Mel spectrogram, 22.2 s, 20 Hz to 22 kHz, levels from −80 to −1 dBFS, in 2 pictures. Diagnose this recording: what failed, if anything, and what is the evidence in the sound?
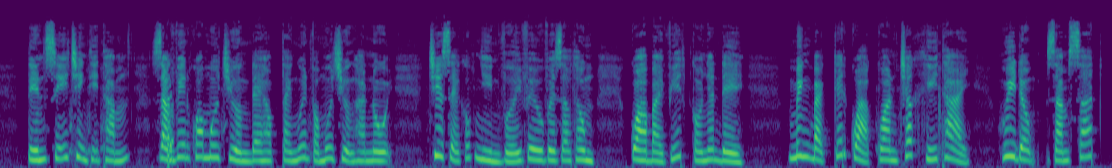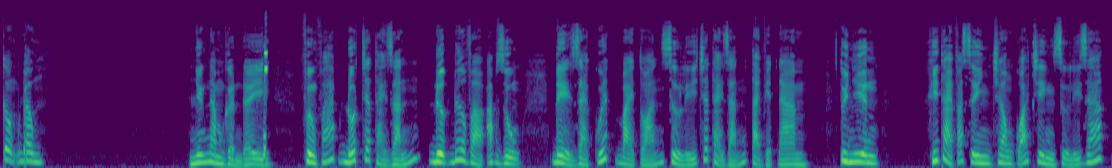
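At the codec stage, corrupt frames were decoded: flipped bits in a few compressed frames were played anyway, putting energy at the wrong frequencies for each damaged frame. It is audible at 1.63–1.73 s before "viên khoa môi trường", 11.36–11.38 s, 13.73–13.79 s after "năm gần", and 21.42–21.46 s after "thải phát sinh trong".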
